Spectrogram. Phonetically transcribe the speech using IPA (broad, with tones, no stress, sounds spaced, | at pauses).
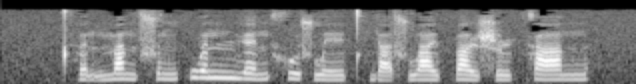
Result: t̪ʰ ə̰˨˩ n m a˥˨ n s ʊ˨˦ ŋ p w ə˦ n n̪ ɥ ɛ˨˦ n x u˥˨ s w e˨˦ ɪ̯ t̪ʰ j ä̰˨˩ s w a˦ ɪ̯ p a˥˨ ɪ̯ ʂ ɻ̩˦ k a˦ n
